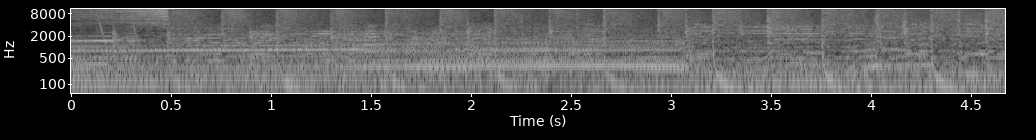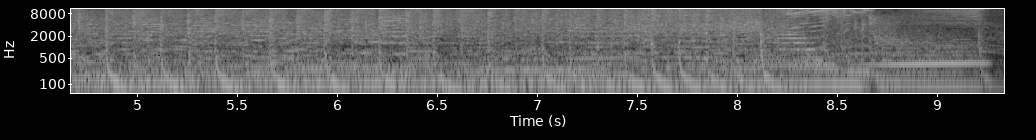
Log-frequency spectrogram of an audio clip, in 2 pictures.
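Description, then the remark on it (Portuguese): A Porsche Cayman GT4 RS sports car, with a naturally aspirated 4.0 six-cylinder boxer engine of 500 horsepower, revs hard and continuously as it accelerates on the Velocitar racetrack circuit, pitch climbing through gear changes, with a faint tire squeal near the end and no voices. “Nós vamos dar largada no Máquinas na Pan dessa semana, acelerando um Porsche numa pista de corrida.”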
